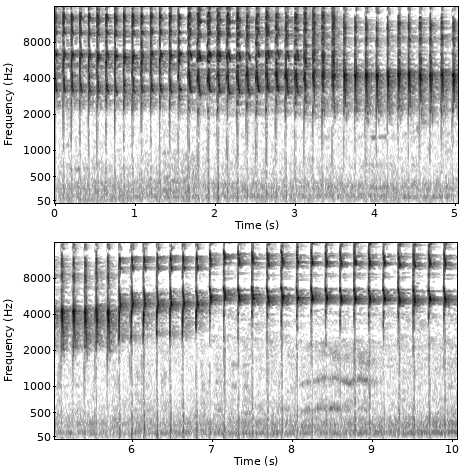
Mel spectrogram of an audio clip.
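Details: Lovebird from Palembang, used as a singing lure for other male and female lovebirds. A dense rattle of piercing high chirps runs steadily, then switches to a thinner, shriller trill for the last seconds.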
